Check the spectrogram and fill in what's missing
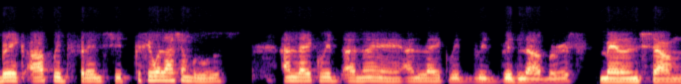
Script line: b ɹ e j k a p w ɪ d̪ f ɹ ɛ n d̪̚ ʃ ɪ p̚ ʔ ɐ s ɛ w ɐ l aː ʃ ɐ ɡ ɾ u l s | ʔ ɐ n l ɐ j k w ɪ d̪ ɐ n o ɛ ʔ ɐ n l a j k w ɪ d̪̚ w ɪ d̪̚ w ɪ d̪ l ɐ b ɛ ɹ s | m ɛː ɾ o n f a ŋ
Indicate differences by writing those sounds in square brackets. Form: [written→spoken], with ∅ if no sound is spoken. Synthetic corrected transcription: b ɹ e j k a p w ɪ d̪ f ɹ ɛ n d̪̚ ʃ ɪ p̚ [ʔ→k] ɐ s ɛ w ɐ l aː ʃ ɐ [ɡ→ŋ] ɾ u l s | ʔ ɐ n l [ɐ→a] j k w ɪ d̪ ɐ n o ɛ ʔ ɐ n l a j k w ɪ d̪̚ w ɪ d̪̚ w ɪ d̪ l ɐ b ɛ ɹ s | m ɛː ɾ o n [f→ʃ] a ŋ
